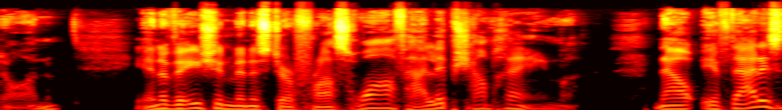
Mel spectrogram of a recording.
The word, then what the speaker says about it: Champagne: Francois Philippe Champagne. And you have to say it like that.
